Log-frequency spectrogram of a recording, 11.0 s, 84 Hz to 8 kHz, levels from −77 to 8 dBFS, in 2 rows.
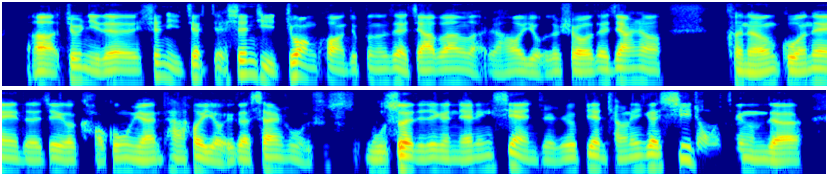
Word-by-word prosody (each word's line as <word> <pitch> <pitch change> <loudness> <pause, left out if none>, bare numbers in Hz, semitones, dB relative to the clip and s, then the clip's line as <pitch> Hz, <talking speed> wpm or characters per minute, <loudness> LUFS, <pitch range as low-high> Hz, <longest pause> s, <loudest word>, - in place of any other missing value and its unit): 啊 95 -2 +5
就 125 +8 -1
你 105 -5 0
的 100 +1 +3
身 150 - -3
体 120 -6 -7
健 - - 0 0.2
身 165 0 +1
体 145 - -3
状 155 -5 +2
况 105 - 0
就 105 - -9
不 - - -10
能 105 - -7
再 115 - +1
加 105 0 +3
班 110 0 0
了。 - - -6
然 85 - -8
后 95 +1 -1
有 90 - -6
的 95 - -6
时 100 - -2
候 95 - +3
再 110 - -1
加 115 +1 +4
上 105 -4 -2 0.4
可 - - -2
能 95 +3 +2
国 100 0 +1
内 110 -2 +4
的 95 -1 -4
这 105 +3 -1
个 95 - -2
考 - - -8
公 105 +3 -4
务 105 - -5
员， 95 0 +3
它 100 -1 -4
会 105 +1 +2
有 90 - -1
一 - - -5
个 - - 0
三 110 +2 +2
十 100 - -14
五 95 -3 -10 0.4
五 95 0 -5
岁 115 - +8
的 100 - -5
这 105 - 0
个 100 - +1
年 95 0 0
龄 110 +2 -8
限 105 -3 +2
制， 90 -1 -11
就 105 - -3
变 120 +1 +1
成 100 0 -5
了 110 - -3
一 - - -8
个 125 0 +3
系 195 +11 +1
统 - - -7 0.2
性 100 -3 -5
的， 90 0 +3
100 Hz, 355 characters per minute, -24 LUFS, 95-110 Hz, 0.4 s, 岁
